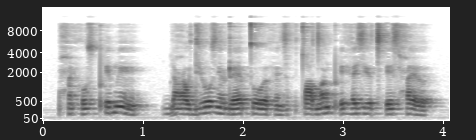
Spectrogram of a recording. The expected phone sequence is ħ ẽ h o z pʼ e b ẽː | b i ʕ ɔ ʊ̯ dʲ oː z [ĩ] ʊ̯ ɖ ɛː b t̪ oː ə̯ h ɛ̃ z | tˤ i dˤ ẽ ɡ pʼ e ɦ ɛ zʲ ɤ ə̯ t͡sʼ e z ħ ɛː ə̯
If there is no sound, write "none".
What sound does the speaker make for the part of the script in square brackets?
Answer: ẽ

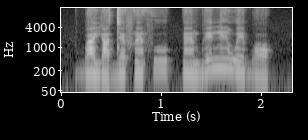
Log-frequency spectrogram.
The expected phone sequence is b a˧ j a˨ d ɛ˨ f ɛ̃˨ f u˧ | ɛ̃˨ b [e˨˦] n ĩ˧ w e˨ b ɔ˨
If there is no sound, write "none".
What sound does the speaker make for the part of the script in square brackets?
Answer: e˨˦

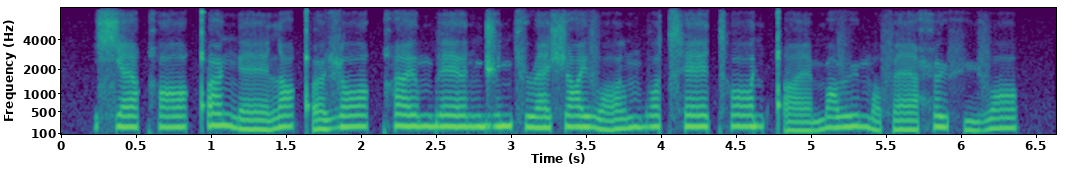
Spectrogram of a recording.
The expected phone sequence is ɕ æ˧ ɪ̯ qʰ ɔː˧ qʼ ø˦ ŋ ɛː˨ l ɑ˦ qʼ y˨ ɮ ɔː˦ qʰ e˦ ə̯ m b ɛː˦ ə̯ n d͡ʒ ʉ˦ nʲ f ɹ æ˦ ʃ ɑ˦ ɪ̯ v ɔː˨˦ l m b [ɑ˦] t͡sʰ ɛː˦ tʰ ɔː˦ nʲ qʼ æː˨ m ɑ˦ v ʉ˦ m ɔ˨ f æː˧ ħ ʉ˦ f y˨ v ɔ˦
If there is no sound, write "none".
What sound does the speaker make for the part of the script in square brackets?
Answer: ɔ˦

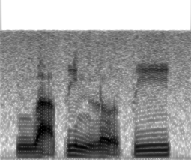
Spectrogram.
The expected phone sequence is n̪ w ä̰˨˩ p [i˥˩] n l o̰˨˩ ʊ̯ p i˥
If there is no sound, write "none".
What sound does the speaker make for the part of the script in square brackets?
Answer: i˥˩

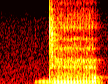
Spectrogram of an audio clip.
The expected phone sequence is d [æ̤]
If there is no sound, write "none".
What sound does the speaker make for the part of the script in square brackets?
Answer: æ̤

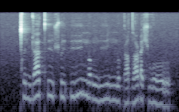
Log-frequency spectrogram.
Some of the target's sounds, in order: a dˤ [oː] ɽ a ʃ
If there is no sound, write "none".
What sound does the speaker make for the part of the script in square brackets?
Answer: o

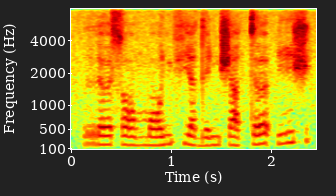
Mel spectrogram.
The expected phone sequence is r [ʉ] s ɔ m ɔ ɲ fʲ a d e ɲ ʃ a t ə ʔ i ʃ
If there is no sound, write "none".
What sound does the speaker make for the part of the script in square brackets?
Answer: ə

